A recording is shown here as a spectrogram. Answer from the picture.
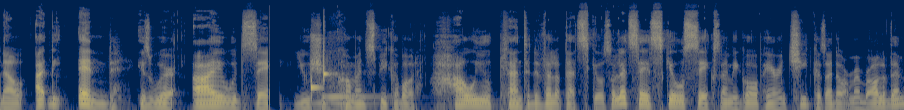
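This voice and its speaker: The man talks at a fairly quick pace with lively intonation in a dry, close sound with no echo. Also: medium pitch for a man. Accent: Jamaican. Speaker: engineering teacher. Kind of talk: tutorial. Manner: fast; casual.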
